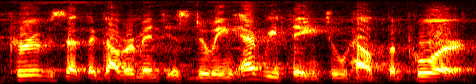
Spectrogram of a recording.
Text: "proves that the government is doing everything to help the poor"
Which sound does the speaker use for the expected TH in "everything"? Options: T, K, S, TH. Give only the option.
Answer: TH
